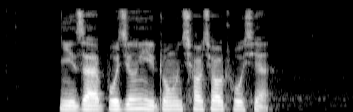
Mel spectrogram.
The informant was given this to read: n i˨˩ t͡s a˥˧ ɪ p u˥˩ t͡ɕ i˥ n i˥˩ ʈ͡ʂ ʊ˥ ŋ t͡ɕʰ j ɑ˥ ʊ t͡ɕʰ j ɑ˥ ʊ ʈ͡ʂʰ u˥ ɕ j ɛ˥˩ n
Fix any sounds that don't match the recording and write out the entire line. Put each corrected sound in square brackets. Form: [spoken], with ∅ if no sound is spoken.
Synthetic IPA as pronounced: n i˨˩ t͡s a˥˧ ɪ p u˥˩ t͡ɕ i˥ [ŋ] i˥˩ ʈ͡ʂ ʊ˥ ŋ t͡ɕʰ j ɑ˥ ʊ t͡ɕʰ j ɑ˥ ʊ ʈ͡ʂʰ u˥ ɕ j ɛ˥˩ n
